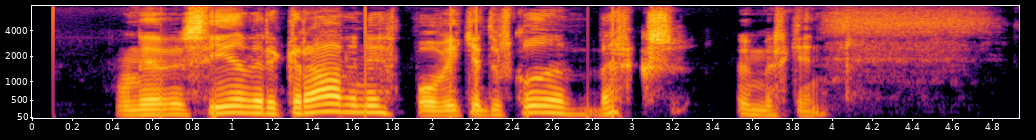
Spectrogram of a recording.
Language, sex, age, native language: Icelandic, male, 20-29, Icelandic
